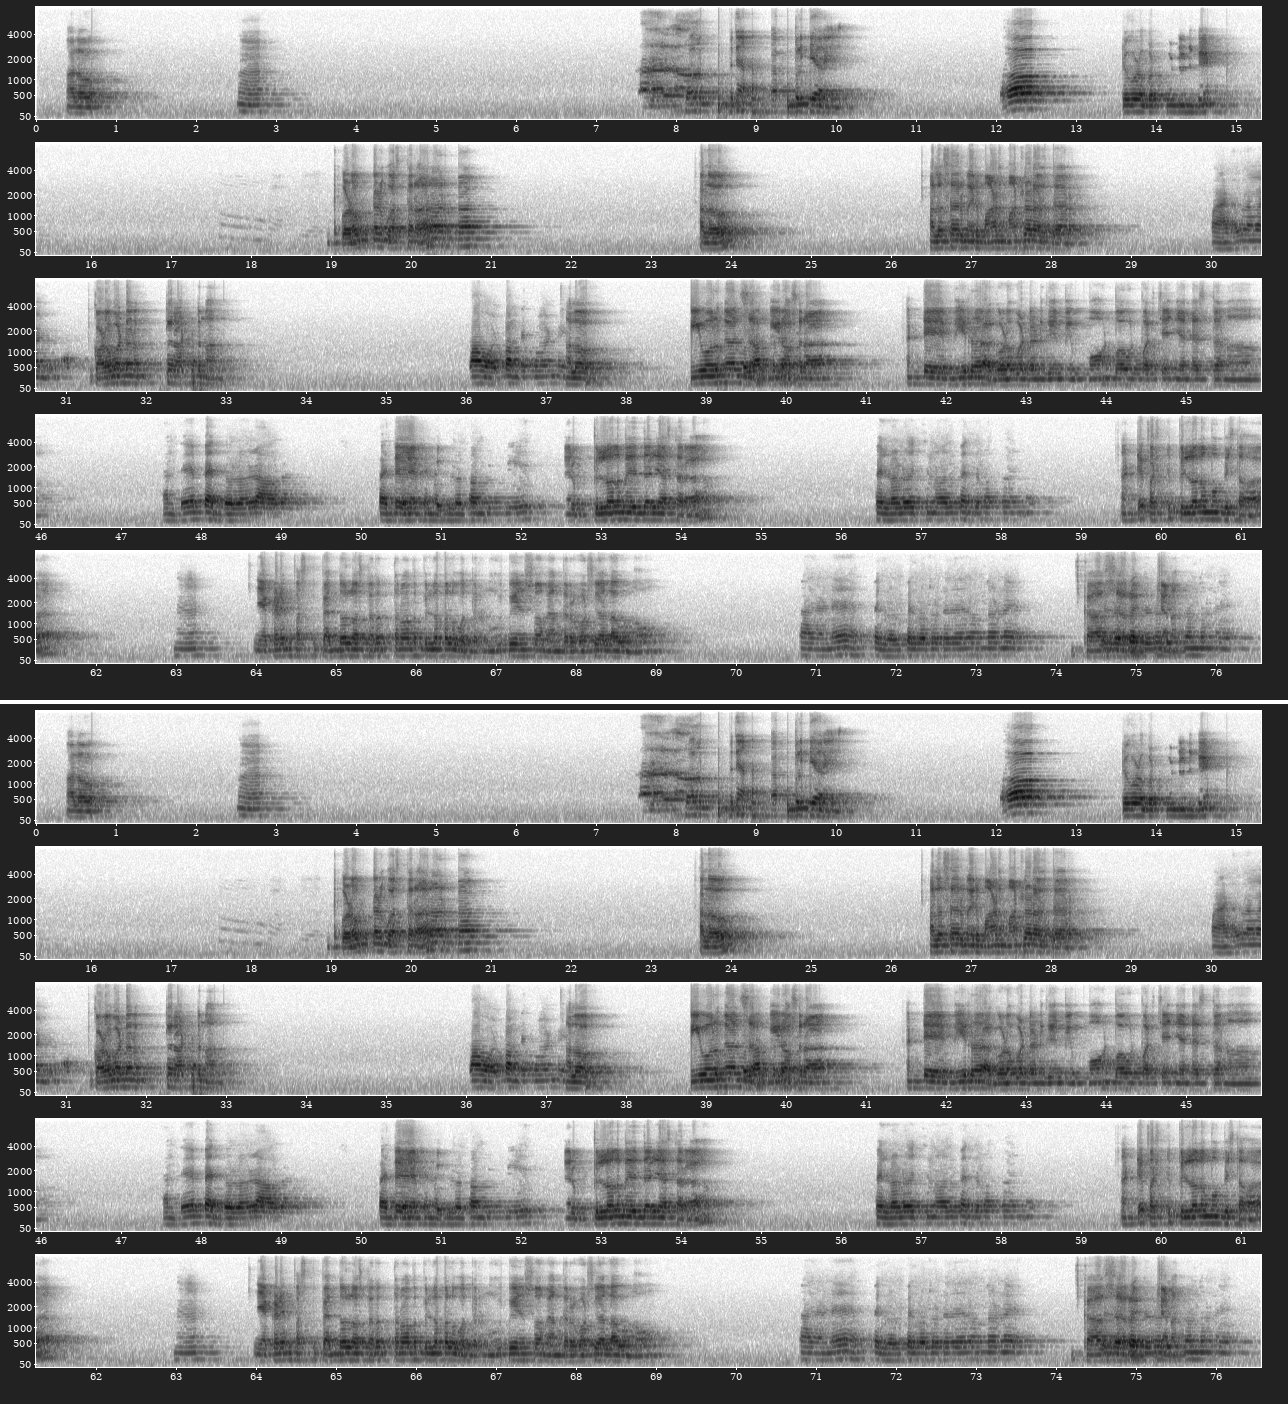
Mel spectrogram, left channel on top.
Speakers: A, on the right (about 55°); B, on the left (about 55°).
A: హలో
B: ఆ హలో.
A: <unintelligible> వాడికీ బాంఋ లేయాలే
B: ఆ
A: పొందామ కూడా కూడాంటనుక <inaudible> గొడవ పడడానికి వస్తారా రార హలో హలో సార్ మీరు మాడ మాట్లాడాలి సార్
B: పాటలు పాడండి
A: గొడవ పడ్డానికి వత్తార రాన
B: ఆ వస్తాం లే పోండి
A: హలో మీ వాళ్ళును కాదు సార్
B: వస్తారండి
A: మీరు వస్తార అంటే మీరు రార గొడవ పడ్డానికి మీ మోహన్ బాబుని పరిచయం చేయ వస్తనా
B: అంటే పెద్దోళ్ళు రావాలండి పెద్దోళ్ళు
A: అంటే మీరు
B: చిన్నపిల్లలతొ అండి హ్మ్
A: మీరు పిల్లొల్ల మీద యుద్దాలు చేస్తారా
B: పిల్లలు వచ్చింది కాదు పెద్దొలు వత్తారాండి
A: అంటే ఫస్ట్ పిల్లొలను పంపిస్తావా
B: ఆ
A: ఎక్కడైనా ఫస్ట్ పెద్దోళ్ళు వస్తారు తర్వాత పిల్లవాళ్ళు పోతరు నువ్ ఏంది స్వామి అంత రివర్స్ గాని లాగా ఉన్నావు.
B: అయ్ అండి పిల్లల పిల్లల చోటి ఉందండి
A: కాదు
B: పిల్లలు
A: సార్
B: పెద్ద చోటిచ్చ
A: చానా
B: ఉందండి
